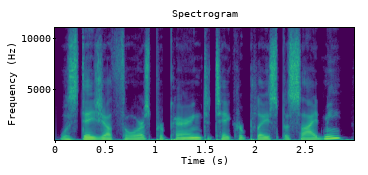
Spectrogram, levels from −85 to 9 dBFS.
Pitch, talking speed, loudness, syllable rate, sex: 130 Hz, 200 wpm, -18 LUFS, 6.0 syllables/s, male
